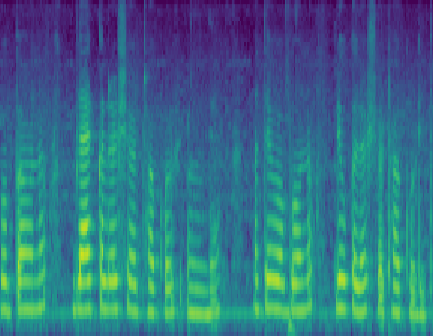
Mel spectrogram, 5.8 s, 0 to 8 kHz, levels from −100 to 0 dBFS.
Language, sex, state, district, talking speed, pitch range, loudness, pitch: Kannada, female, Karnataka, Bidar, 105 wpm, 220-255 Hz, -20 LUFS, 240 Hz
